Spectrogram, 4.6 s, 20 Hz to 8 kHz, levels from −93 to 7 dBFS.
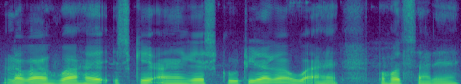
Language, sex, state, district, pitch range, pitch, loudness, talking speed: Hindi, male, Bihar, Patna, 120-130 Hz, 125 Hz, -18 LUFS, 145 wpm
